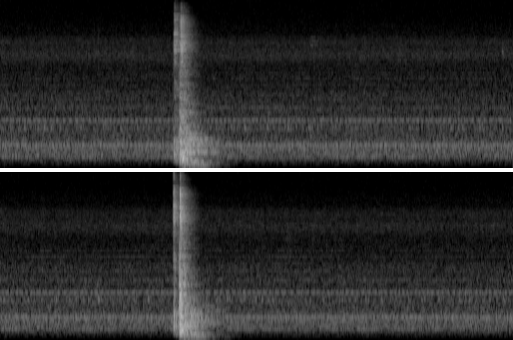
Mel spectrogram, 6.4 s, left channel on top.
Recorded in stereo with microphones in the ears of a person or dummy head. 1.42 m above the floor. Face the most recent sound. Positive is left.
turn(degrees=-55)  # may be behind; listen again after turning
